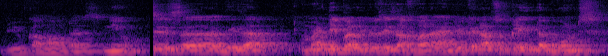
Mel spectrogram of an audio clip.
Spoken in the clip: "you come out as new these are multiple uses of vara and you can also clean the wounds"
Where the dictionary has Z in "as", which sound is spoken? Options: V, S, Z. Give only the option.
Z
